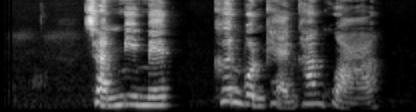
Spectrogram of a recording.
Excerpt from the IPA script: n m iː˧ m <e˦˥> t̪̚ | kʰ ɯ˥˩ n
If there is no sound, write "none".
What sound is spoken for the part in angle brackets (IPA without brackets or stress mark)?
e˦˥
